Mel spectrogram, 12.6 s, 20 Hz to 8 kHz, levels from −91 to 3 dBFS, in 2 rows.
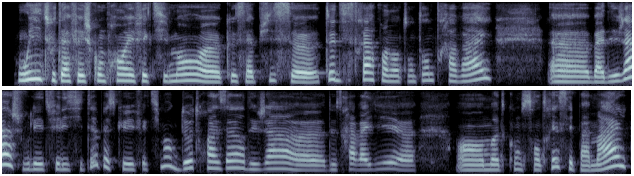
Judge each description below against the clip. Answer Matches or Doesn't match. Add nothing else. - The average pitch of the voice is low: Doesn't match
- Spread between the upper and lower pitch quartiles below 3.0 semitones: Doesn't match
